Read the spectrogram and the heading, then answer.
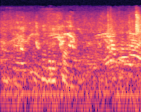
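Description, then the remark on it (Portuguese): Several live chickens cluck and squawk in short, overlapping calls at a market in the country's capital, where live chickens are plucked for customers, against a constant backdrop of murmuring voices and market bustle. “O trabalho da depenagem do frango vivo virou negócio em vários mercados da capital do país.”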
